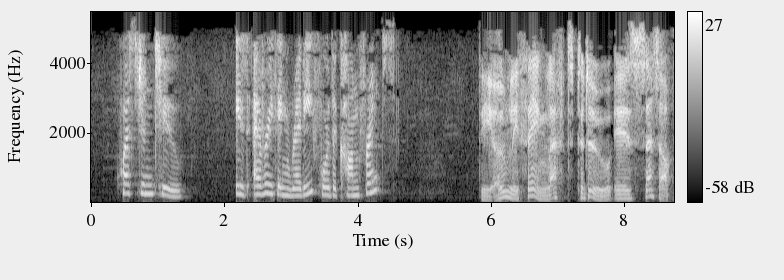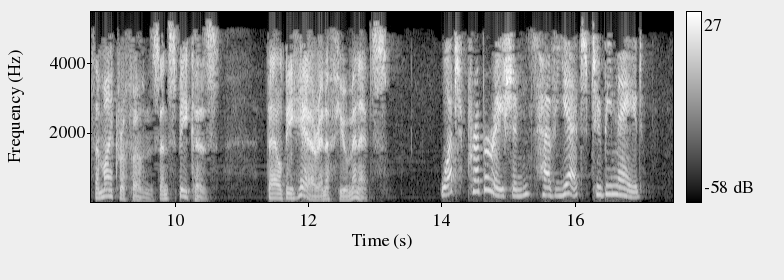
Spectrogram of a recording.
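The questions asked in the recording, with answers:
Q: What preparations have yet to be made?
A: Setting up the microphones and speakers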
